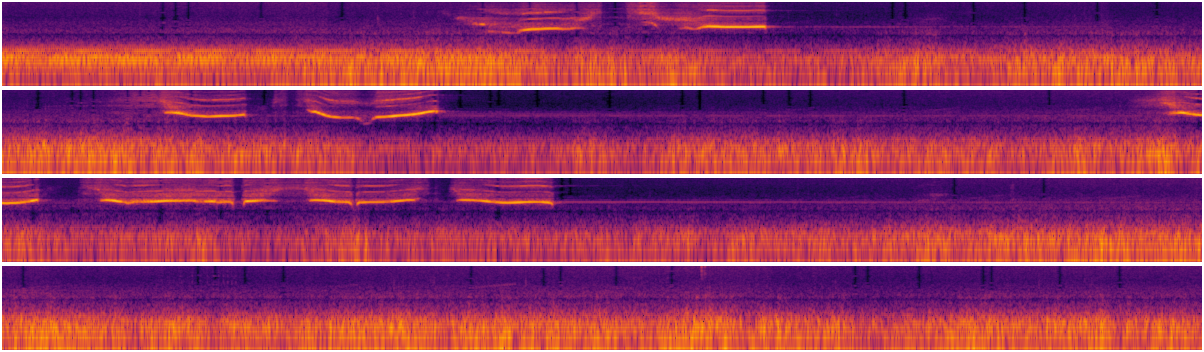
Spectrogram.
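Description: A bird-call whistle blown in three bursts of warbling, dipping chirps imitating birdsong, about two, seven and twelve seconds in, the last the longest. A Paiste gong's hum dies away in the first couple of seconds, and wind rumbles on the microphone underneath.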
